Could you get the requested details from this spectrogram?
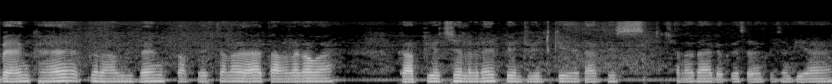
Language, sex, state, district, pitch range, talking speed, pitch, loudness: Hindi, male, Bihar, Samastipur, 135-145 Hz, 250 wpm, 140 Hz, -20 LUFS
